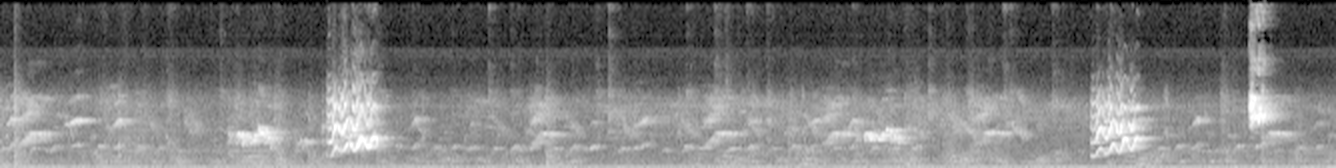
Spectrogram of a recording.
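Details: Budgerigars warbling as a lure track meant to spur quiet budgerigars into song; continuous soft twittering chatter broken by several loud, harsh squeaky bursts every few seconds, with a faint low hum beneath.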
